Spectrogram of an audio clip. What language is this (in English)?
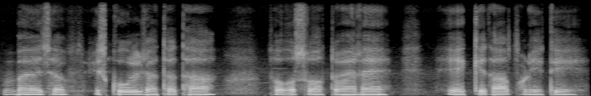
Urdu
